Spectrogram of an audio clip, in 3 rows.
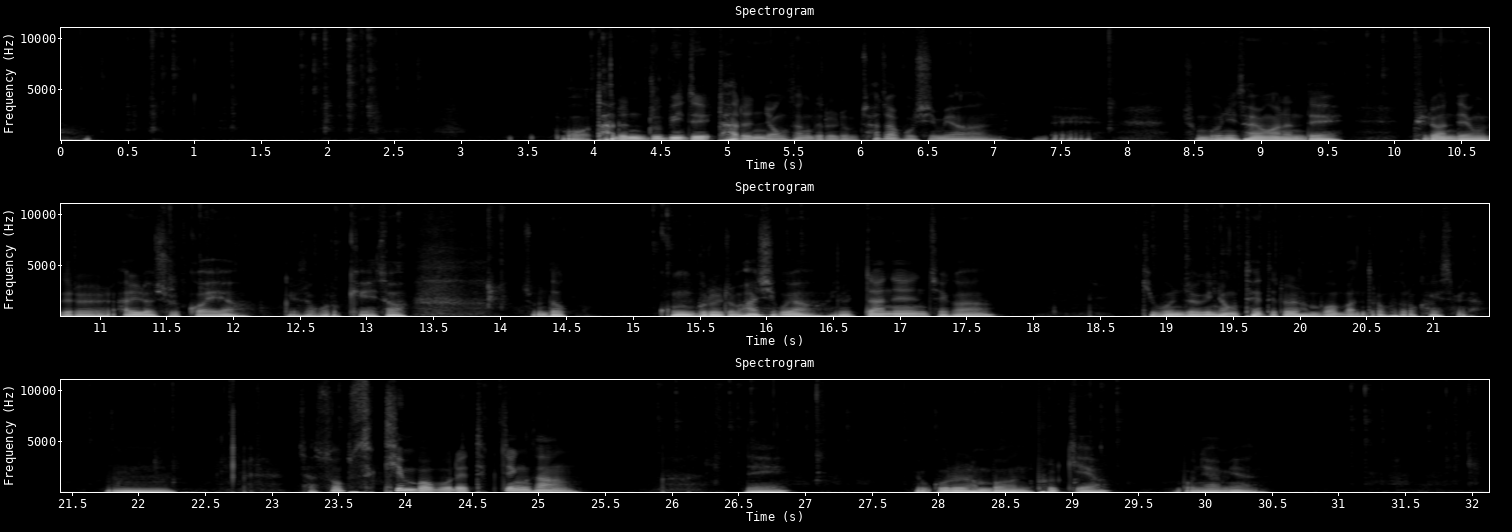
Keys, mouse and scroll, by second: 1.2 shift+m, 1.7 shift+click, 2.1 space, 9.7 shift+click, 11.5 shift+space, 13.8 Delete, 19.1 space, 22.0 q, 22.6 space, 26.1 space, 27.0 shift+double middle click, 28.9 p, 31.8 space.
